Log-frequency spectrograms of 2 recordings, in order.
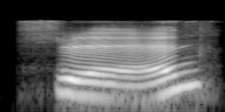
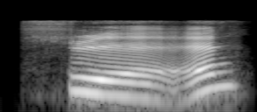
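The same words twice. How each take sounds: The two takes are said the same way.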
